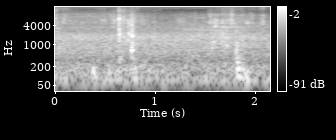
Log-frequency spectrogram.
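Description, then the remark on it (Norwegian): A fisherman steers a small boat back across river water on the Nile in Egypt, with a steady wash of water noise and a few soft knocks and splashes at irregular moments, with no voices. “Nasser styrer båt tilbake mot elva Kursaya”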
